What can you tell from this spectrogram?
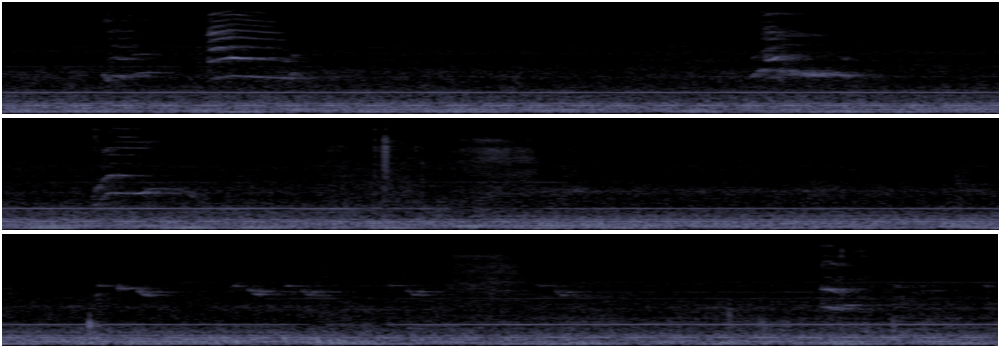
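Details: Four-week-old kittens starting to play let out a few short, high meows in the first seven seconds, then mostly quiet rustling and a steady background hum.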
